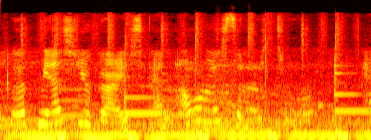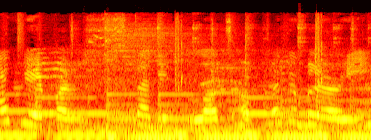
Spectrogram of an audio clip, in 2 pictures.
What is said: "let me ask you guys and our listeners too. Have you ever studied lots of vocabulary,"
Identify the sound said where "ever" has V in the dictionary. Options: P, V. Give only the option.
P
